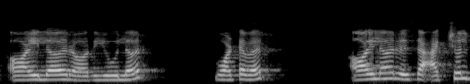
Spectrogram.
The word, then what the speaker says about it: Euler: I don't know whether you call it as Euler or Euler, whatever.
